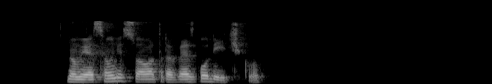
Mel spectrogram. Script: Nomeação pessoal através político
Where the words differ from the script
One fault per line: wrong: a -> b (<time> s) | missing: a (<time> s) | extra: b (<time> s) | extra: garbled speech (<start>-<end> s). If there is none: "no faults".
no faults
